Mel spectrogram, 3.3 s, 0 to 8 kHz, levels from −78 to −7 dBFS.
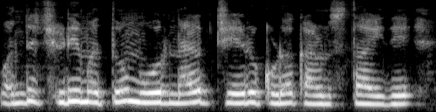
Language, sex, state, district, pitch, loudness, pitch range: Kannada, male, Karnataka, Bidar, 250 Hz, -14 LUFS, 230-270 Hz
